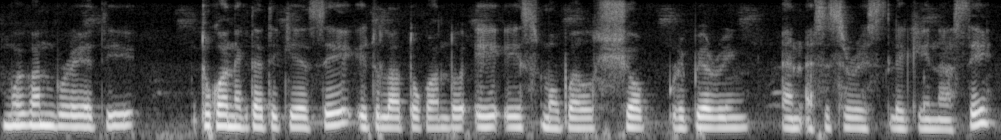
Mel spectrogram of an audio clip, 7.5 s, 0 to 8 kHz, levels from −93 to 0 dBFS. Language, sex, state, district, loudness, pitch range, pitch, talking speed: Nagamese, female, Nagaland, Dimapur, -17 LUFS, 175-200 Hz, 185 Hz, 160 wpm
